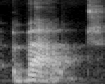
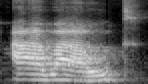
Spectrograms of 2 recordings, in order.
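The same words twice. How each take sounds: First: The first vowel is reduced to a schwa. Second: The first vowel is a full, unreduced vowel. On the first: The speaker calls it right. "but uh, about" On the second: The speaker calls it wrong. "It's not about"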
